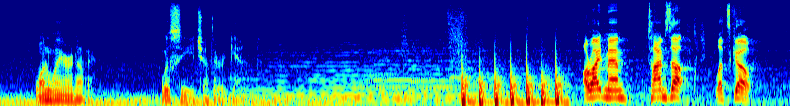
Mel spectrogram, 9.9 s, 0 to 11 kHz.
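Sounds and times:
low steady hum: 0.0s - 9.8s
speech: 0.4s - 1.3s, 2.0s - 3.4s, 7.3s - 9.5s
loud knocking on a locked door: 5.8s - 7.2s.

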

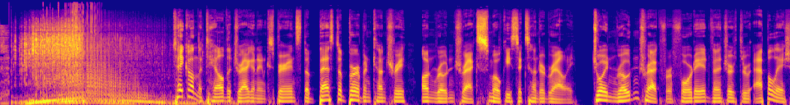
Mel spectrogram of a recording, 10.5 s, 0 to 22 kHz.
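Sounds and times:
three-cylinder car engine idling at low revs: 0.0s - 3.3s
speech: 2.4s - 10.5s.

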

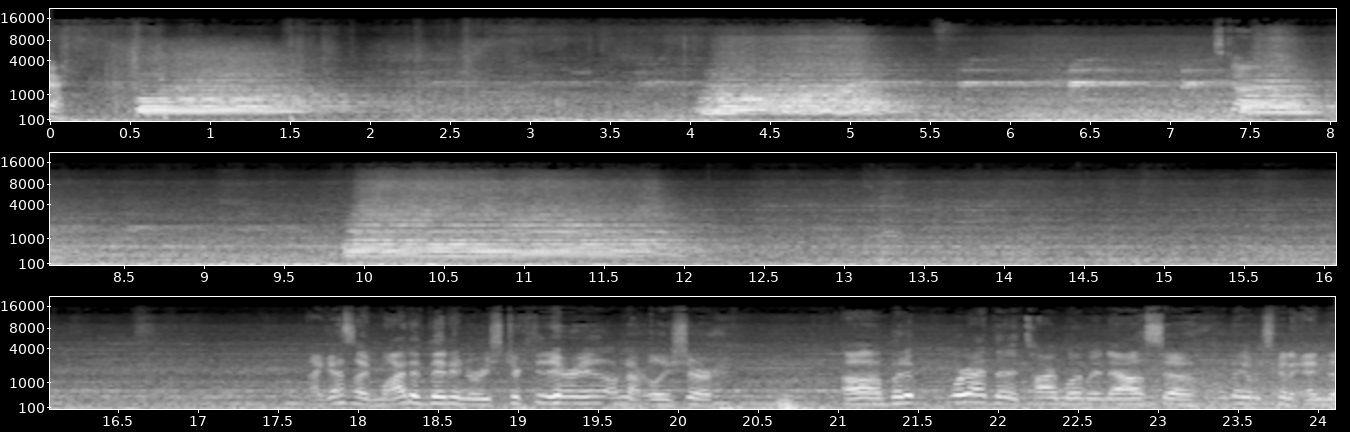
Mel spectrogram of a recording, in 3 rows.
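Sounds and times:
speech: 0.0s - 0.2s, 17.9s - 24.0s
steady low rumble of rolling train wheels and cars: 0.0s - 24.0s
passing train sounding its horn: 0.5s - 2.4s, 4.0s - 5.6s, 7.3s - 8.2s, 9.8s - 12.3s.

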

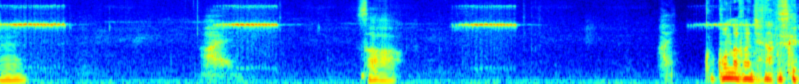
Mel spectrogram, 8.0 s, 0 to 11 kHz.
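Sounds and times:
bell crickets chirping in high-pitched trills: 0.0s - 1.3s, 2.0s - 5.4s, 6.9s - 7.9s
speech: 3.6s - 4.1s, 7.0s - 7.9s.

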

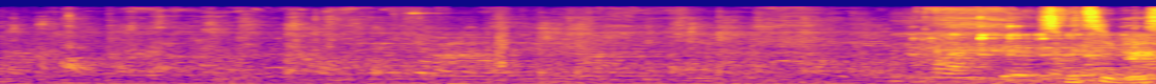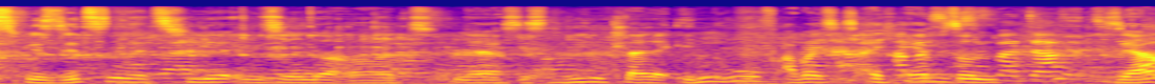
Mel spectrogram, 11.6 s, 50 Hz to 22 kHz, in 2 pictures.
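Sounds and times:
horse hooves clip-clopping as a horse-drawn carriage passes: 0.0s - 4.6s
continuous noise: 0.0s - 11.5s
murmured voices: 0.0s - 11.5s
speech: 4.8s - 11.5s.

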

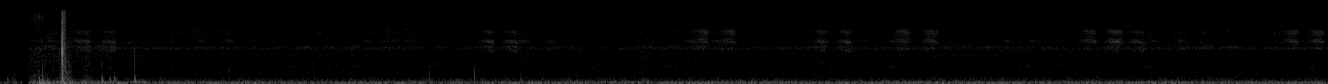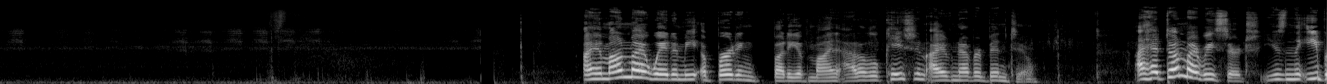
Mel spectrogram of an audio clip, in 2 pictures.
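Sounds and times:
soft low rush of wind through trees: 0.3s - 18.1s
katydids or cicadas rasping in woods in Madison Connecticut United States: 0.4s - 18.1s
speech: 19.1s - 23.7s, 24.6s - 26.5s.

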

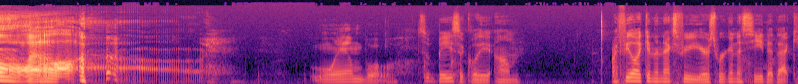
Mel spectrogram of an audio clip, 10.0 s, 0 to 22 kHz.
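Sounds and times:
long croaky burp: 0.0s - 2.8s
speech: 5.2s - 6.6s, 7.6s - 9.9s.

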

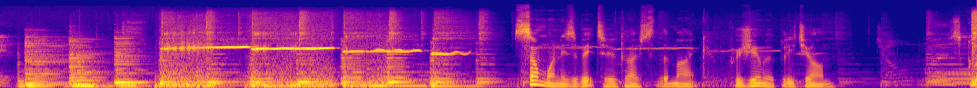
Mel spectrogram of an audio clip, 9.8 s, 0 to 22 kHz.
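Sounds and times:
loud busy backing music: 0.2s - 9.7s
two people whistling a melody: 1.6s - 5.0s, 5.7s - 8.5s
speech: 5.3s - 8.5s.

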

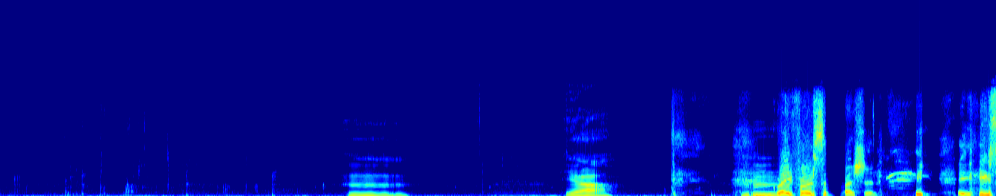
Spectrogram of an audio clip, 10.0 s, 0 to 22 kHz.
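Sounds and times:
faint low hum: 0.0s - 9.9s
person sipping freshly opened mint sparkling water: 0.1s - 3.4s
soft wet mouth clicks: 0.1s - 3.4s
speech: 3.5s - 4.2s, 5.6s - 6.2s, 7.4s - 9.9s
laughter: 6.7s - 7.8s, 8.7s - 9.9s.

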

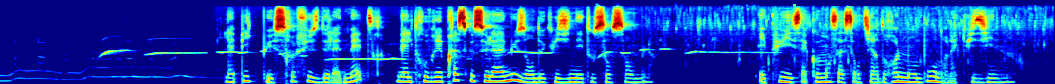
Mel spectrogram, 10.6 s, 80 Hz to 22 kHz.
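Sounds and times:
person whistling a short melodic tune: 0.9s - 4.3s, 5.2s - 7.6s
speech: 2.3s - 6.7s, 7.6s - 10.3s.

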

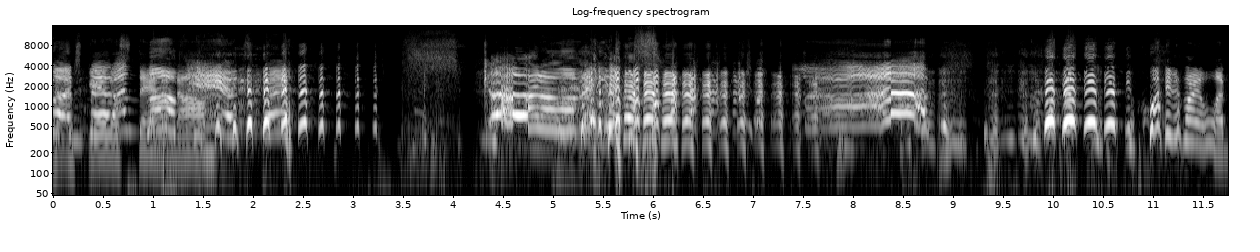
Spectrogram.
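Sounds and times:
man letting out a loud strained scream: 0.0s - 2.0s, 4.3s - 6.0s, 7.4s - 8.9s
laughter: 0.0s - 3.5s, 4.8s - 11.4s
speech: 0.2s - 2.8s.

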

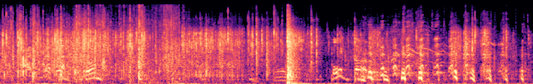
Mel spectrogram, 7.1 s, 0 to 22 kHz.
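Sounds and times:
plastic bag tearing open at the wrong end: 0.0s - 5.2s
bag contents spilling and clattering on the floor: 0.0s - 7.1s
laughter: 0.3s - 1.1s, 4.8s - 7.1s
speech: 4.4s - 6.9s.

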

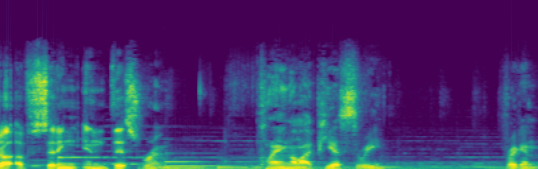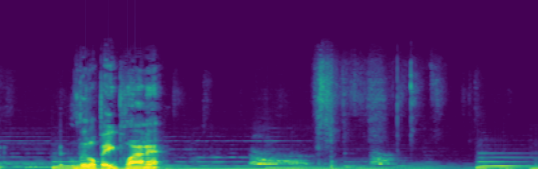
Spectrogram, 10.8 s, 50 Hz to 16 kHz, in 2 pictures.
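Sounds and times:
speech: 0.0s - 4.0s, 5.0s - 7.1s
dog barking: 7.9s - 9.4s.

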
